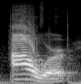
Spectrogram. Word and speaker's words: hour: pronuncio o h agora quando eu falo a palavra hour Hauer Eu não pronuncio o h o som que eu tenho na palavra Hauer é um som de vogal e portanto eu preciso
